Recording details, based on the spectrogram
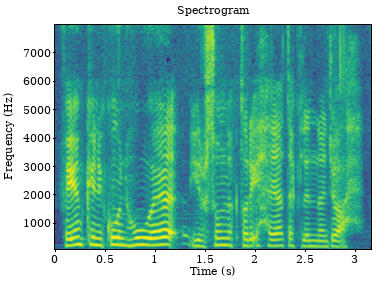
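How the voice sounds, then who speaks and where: A woman's voice: fairly high pitch, steady tone, fast talker, dark tone. A young woman with a Levantine Arabic accent, giving advice as an interview guest. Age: young adult. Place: TV studio. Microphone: lapel.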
